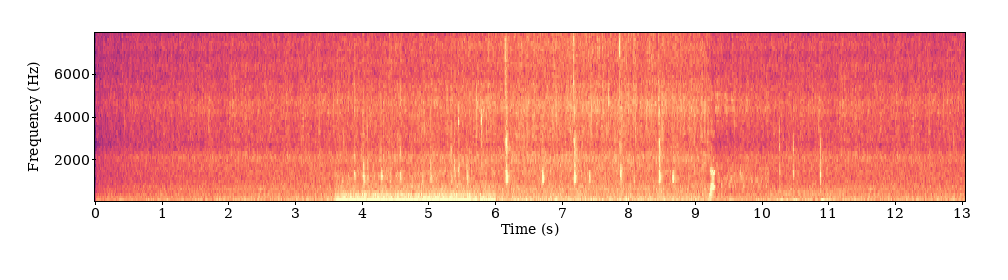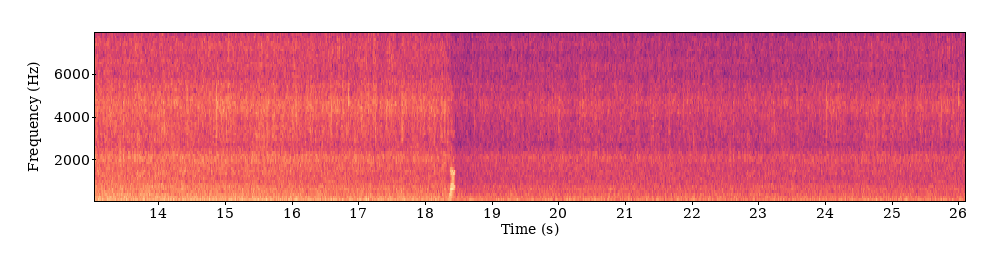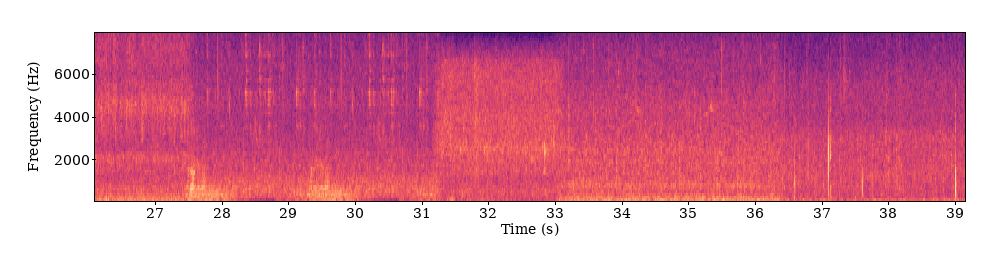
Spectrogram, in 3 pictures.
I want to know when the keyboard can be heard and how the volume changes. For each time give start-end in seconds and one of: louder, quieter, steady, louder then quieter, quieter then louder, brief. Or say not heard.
3.5-11.2 quieter.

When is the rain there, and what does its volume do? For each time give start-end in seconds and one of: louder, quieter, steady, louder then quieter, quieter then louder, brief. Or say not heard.
0.0-39.1 quieter.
